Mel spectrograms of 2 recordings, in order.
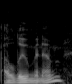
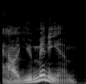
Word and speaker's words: aluminium: crust and that is aluminum if you grew up speaking british english you probably know this as aluminium and if you spell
